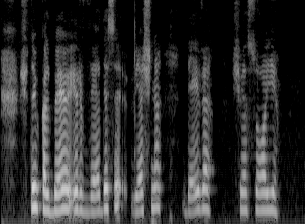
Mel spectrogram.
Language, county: Lithuanian, Klaipėda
